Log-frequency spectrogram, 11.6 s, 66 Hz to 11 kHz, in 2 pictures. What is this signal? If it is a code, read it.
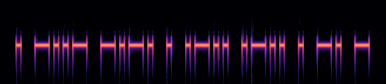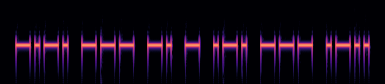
Morse code, heard as a keyed tone, about 17 wpm, 700 Hz. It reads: EXCELLENT CONTROL
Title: Sentences from Top 1000 Words - Review Part 3 - 17wpm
